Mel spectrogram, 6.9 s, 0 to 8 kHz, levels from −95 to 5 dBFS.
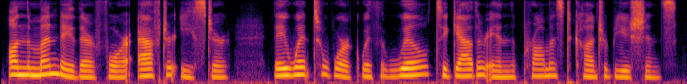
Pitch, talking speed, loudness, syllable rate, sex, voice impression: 195 Hz, 165 wpm, -17 LUFS, 5.1 syllables/s, female, feminine, adult-like, tensed, clear, fluent, intellectual, slightly calm, elegant, slightly lively, slightly strict, slightly sharp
